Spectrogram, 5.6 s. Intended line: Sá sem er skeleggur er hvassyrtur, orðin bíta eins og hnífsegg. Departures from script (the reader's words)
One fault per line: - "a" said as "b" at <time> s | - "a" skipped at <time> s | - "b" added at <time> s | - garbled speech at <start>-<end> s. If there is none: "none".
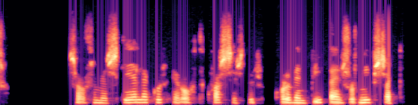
- "oft" added at 2.5 s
